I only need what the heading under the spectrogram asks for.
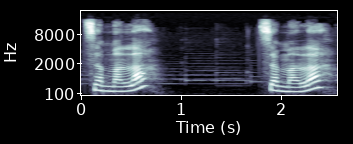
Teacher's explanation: What are the tones here? Third and 2 neutral tones. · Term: Third and 2 neutrals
